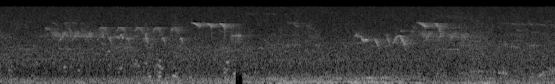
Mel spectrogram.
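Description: Small birds chirping and singing in the park trees, several short bursts of quick high notes, over a steady low outdoor rumble.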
